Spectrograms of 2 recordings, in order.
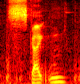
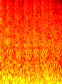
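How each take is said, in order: First: The name begins with an sk sound. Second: The name begins with an h sound. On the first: The speaker calls it wrong. "it's not Skyten" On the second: The speaker calls it right. "as far as I've been told, it's Huten"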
